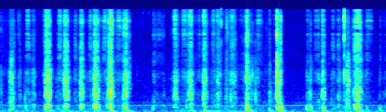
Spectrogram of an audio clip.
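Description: Gloved hands make short scraping cuts with a small carving knife along the rounded carved ridges of a solid, light pine softwood plank, with shavings around it. About thirteen quick, bright, dry scrapes come in uneven bursts with no ring after each, over a faint steady low hum.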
